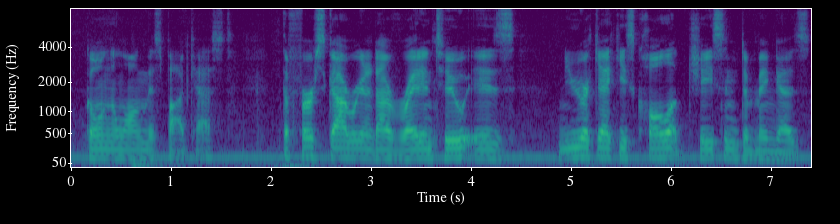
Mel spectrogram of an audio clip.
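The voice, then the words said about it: Stuffy, congested voice. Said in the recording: “hear it in my voice, but I'm getting over a bit of a cold infection deal ... sorry in advance if I sound a little stuffy”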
